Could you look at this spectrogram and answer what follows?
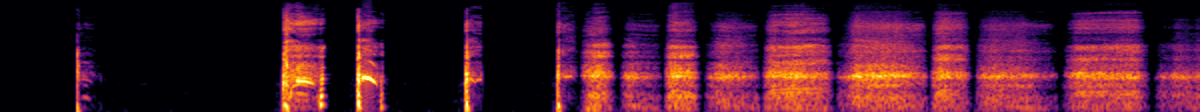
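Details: Performed cough voice by a male voice actor, all acted: a few sharp single coughs, then about ten rapid coughs in quick succession; simulated coughing from an asthma/hyperventilation cough series.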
